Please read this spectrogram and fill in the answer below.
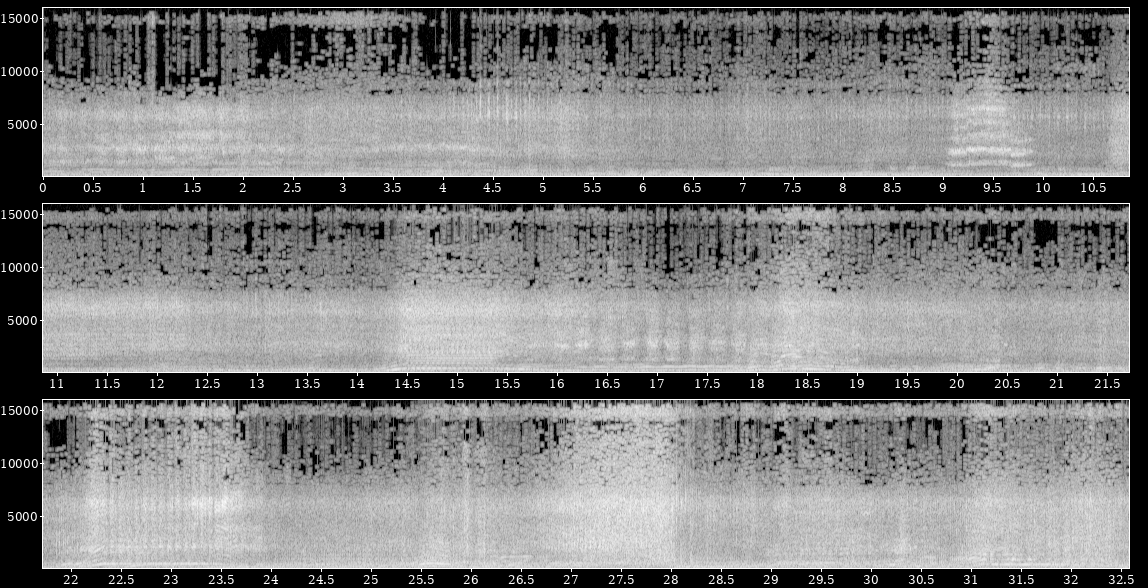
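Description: Many motorcycle engines revving up and down at once, overlapping, with a short higher tone about nine seconds in; the sound builds louder in the second half.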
